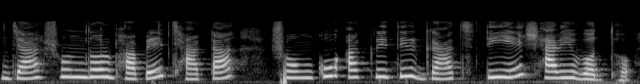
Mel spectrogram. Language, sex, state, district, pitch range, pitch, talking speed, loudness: Bengali, female, Tripura, West Tripura, 275-345 Hz, 310 Hz, 85 wpm, -16 LUFS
